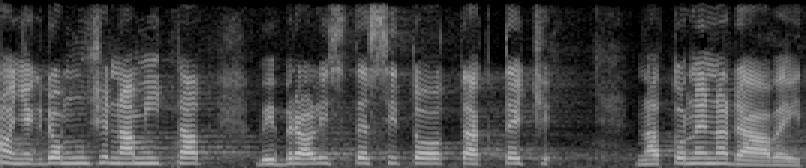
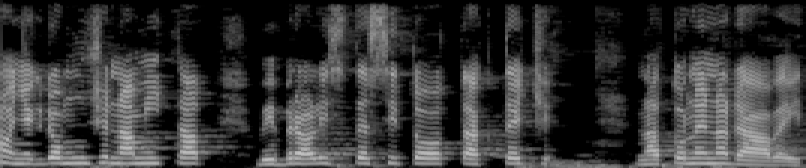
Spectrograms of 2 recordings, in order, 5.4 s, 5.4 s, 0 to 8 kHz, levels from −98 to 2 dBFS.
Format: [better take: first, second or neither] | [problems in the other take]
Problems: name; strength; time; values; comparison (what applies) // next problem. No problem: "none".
first | noise reduction (classical method Wiener filter)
